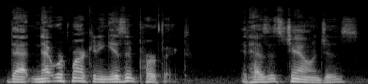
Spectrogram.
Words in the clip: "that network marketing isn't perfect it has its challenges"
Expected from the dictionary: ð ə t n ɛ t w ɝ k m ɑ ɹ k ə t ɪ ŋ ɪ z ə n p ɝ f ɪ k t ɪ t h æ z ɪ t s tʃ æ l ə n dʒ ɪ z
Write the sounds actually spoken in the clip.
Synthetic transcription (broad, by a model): ð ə t n ɛ t w ɝ k m ɑ ɹ k ə t ɪ ŋ ɪ z ə n p ɝ f ɪ k t ɪ t h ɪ z ɪ t s tʃ æ l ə n dʒ ɪ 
